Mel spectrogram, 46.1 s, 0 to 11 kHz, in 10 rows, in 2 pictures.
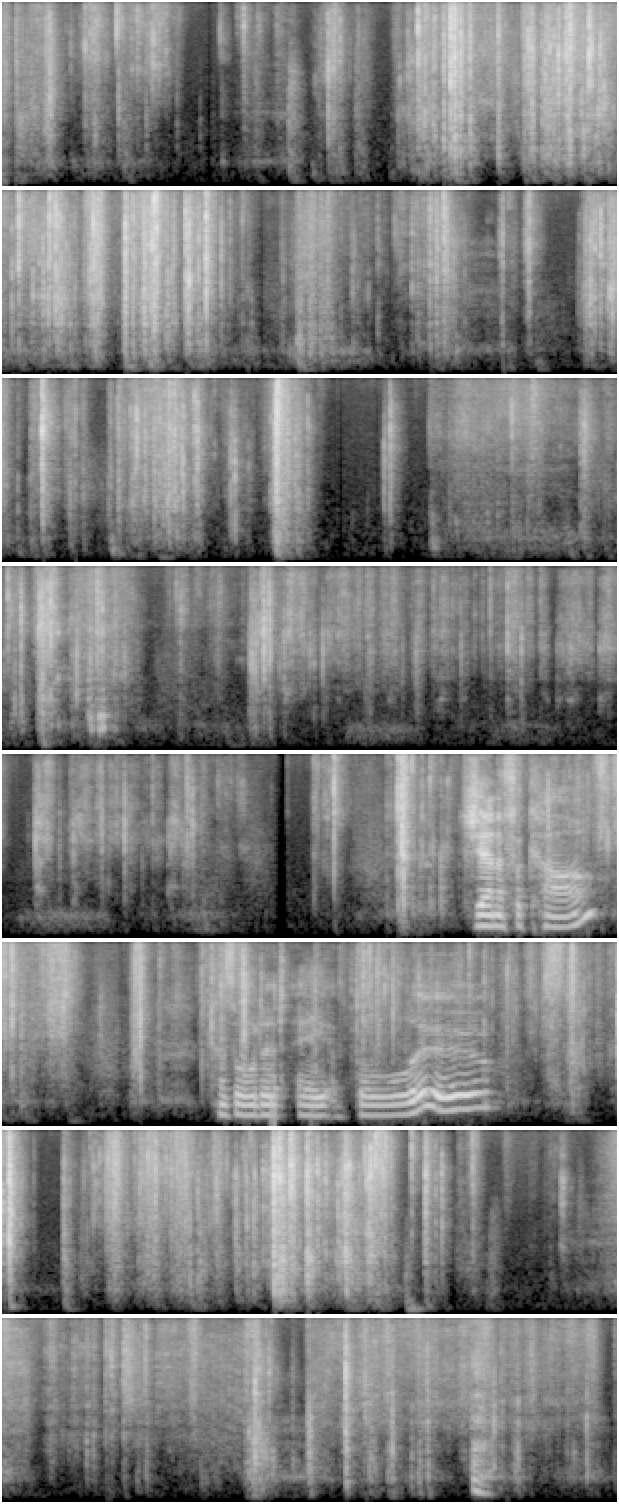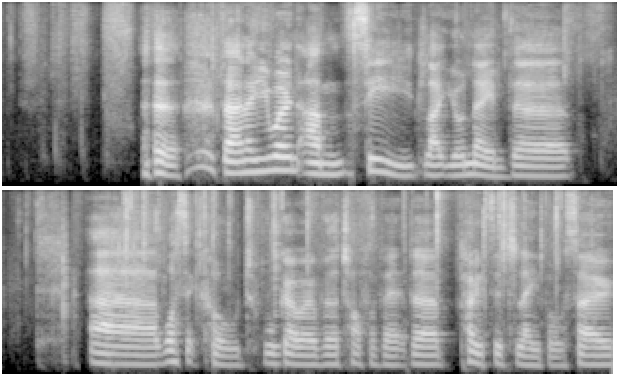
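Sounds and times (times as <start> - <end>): paper mailer crinkling and tearing: 0.0 - 12.2, 13.0 - 20.2, 20.8 - 31.3, 32.3 - 39.1, 40.0 - 46.0.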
